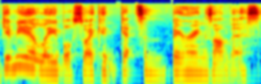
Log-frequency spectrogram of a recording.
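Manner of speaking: normal talking voice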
